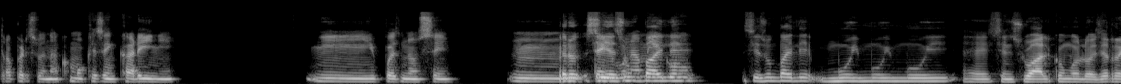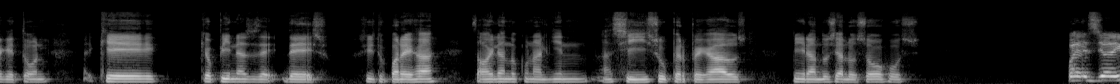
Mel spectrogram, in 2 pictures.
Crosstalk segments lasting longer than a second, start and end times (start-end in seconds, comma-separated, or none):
5.6-7.0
